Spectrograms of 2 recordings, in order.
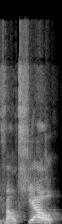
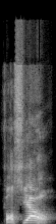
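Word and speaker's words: Falcão: he's going to be taking on a Yamaguchi falciao and yes that's the proper pronunciation and it's Portuguese so you guys want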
